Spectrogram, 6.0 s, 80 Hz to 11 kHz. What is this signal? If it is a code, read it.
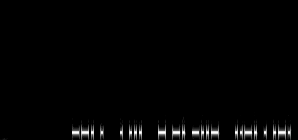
Morse code, heard as a keyed tone, about 25 wpm, 700 Hz. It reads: GE ES TNX FER
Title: Practice QSO - Exchange 1 - Beginning - 25wpm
